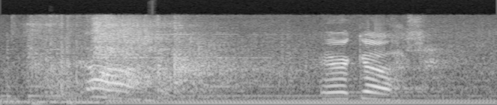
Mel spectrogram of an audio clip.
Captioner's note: grunts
